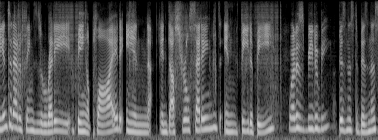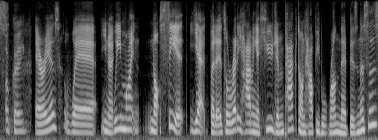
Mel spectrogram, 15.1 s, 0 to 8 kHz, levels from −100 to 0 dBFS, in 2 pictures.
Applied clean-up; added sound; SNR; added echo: neural diffusion model UNIVERSE++.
